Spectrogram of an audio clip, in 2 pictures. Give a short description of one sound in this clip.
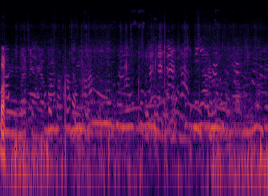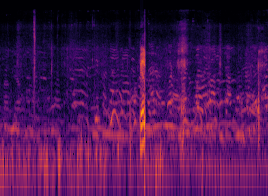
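Several women chatter nearby outdoors.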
